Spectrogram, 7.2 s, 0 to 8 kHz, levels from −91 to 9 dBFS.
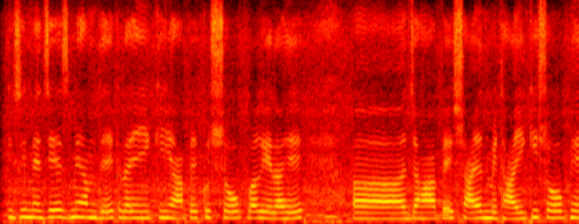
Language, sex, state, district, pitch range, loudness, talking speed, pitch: Hindi, female, Jharkhand, Sahebganj, 215-245 Hz, -22 LUFS, 180 wpm, 230 Hz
